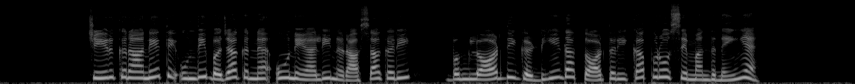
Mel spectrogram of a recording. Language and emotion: Dogri, sad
